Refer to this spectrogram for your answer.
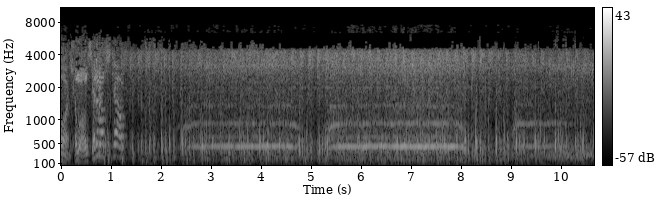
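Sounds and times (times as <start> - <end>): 
slow-moving train rolling on rails: 0.0 - 10.6
speech: 0.2 - 2.0
train whistle blasts: 2.4 - 8.2, 9.0 - 10.3.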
